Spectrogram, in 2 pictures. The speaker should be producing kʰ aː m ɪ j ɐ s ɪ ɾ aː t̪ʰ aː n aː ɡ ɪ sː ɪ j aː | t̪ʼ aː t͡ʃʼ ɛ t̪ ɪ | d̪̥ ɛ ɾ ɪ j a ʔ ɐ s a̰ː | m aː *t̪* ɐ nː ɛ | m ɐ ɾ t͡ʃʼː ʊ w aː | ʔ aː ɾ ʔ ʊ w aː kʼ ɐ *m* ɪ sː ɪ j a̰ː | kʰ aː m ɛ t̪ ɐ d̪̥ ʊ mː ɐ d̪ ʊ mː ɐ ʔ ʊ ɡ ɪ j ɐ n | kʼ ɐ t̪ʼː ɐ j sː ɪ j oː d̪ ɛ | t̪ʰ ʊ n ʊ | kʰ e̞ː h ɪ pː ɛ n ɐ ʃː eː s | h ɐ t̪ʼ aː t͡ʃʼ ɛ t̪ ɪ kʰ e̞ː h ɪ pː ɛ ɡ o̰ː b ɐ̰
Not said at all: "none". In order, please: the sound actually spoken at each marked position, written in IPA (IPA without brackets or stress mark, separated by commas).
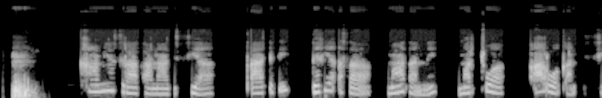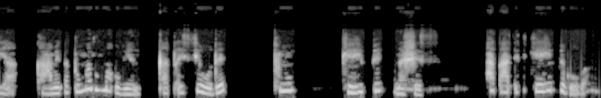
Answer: t̪, n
